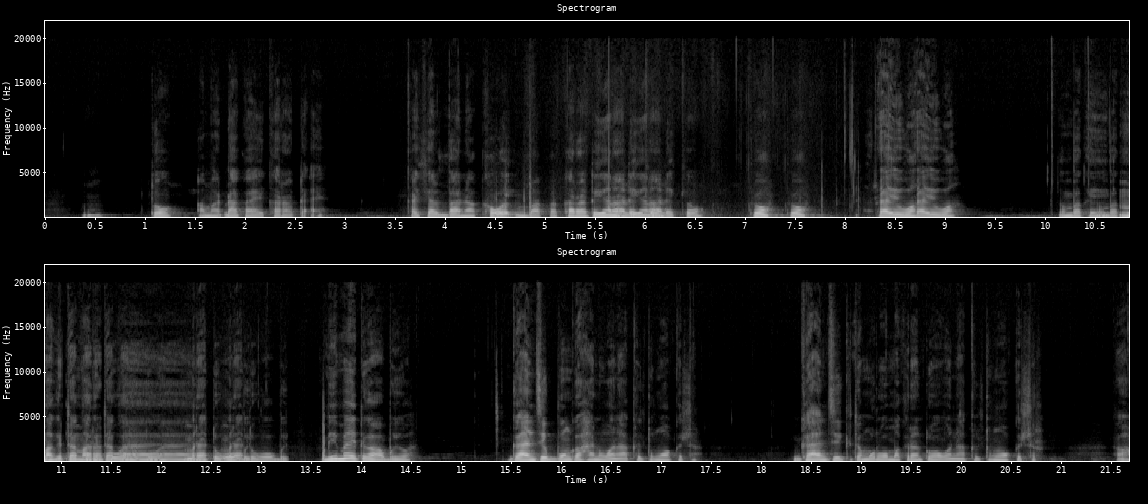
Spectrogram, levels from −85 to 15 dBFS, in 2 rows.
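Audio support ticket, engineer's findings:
Doubled audio track, 5.65 to 13.29 s. Likely a second capture path or an edit leaving two copies offset. Full-band duplicate of the speech trails by roughly 0.4 s, about 5 dB down. Dry, no decay or room colour. Copy cuts in and out abruptly at both ends.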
